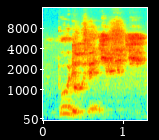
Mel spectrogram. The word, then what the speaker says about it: Buttigieg: But it's like, yeah, he's a booty judge. So I don't mean it in that way. I mean, that is the best mnemonic to understand how his name is pronounced. Buttigieg.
